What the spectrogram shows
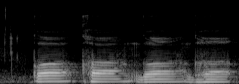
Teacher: এগুলোর উচ্চারণ স্থান কন্ঠ। তাই এগুলিকে কন্ঠ বর্ণ বলা হয়। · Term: কণ্ঠবর্ণ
